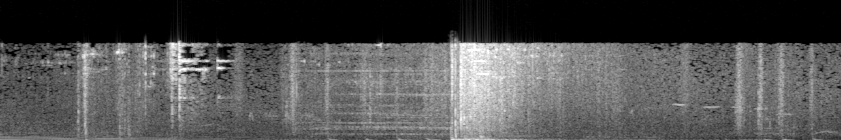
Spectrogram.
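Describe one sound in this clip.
Heavy footsteps tread steadily over dirt and leaves.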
